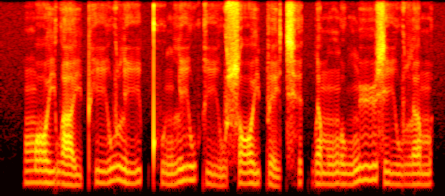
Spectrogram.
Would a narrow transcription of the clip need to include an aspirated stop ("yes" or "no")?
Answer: yes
